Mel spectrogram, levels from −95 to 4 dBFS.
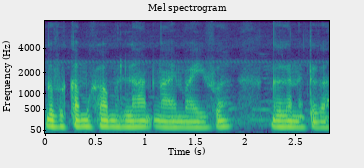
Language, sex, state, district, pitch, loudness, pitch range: Wancho, male, Arunachal Pradesh, Longding, 115 Hz, -18 LUFS, 105-120 Hz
